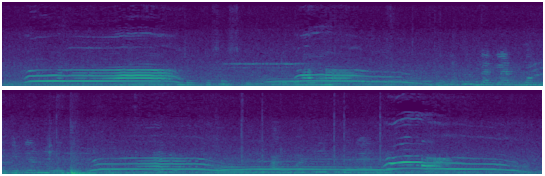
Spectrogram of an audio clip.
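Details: Domestic cat meowing repeatedly, each call a drawn-out, slightly falling meow lasting one to two seconds, four or five calls in a row with short pauses between them and faint background noise.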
